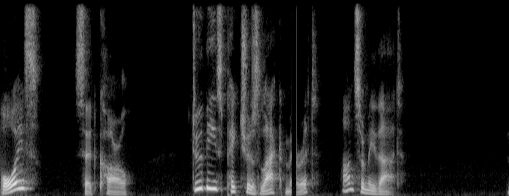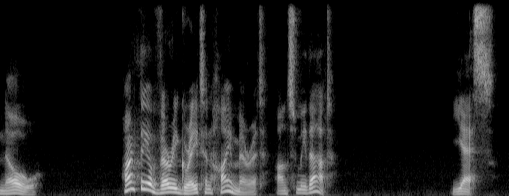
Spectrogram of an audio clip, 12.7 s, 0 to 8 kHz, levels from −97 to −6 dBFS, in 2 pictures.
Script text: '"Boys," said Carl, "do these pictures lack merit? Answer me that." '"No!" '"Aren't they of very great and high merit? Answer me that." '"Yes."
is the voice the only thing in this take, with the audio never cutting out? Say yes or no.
no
